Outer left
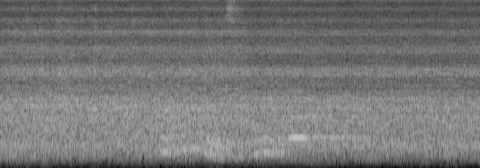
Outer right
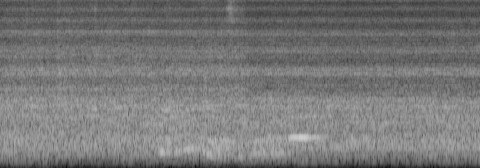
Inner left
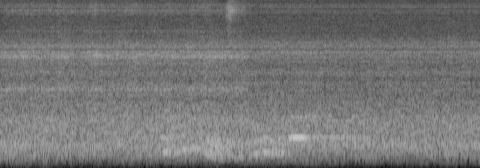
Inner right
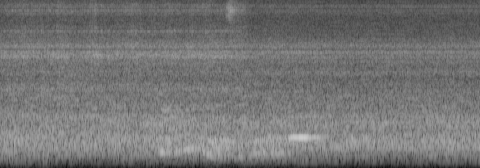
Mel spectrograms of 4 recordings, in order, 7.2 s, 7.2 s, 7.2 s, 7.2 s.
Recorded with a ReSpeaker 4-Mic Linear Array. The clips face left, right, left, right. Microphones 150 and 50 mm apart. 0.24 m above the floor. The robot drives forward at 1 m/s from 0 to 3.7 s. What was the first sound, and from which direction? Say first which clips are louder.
Running water: outer right 1 dB, even; 60° right (ahead or behind).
